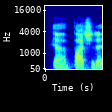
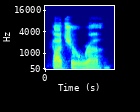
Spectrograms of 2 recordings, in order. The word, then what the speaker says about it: Bachira: R's and L's are pronounced the same in Japanese. Same with B's and V's. So Rin is Rin, and then Bachida is Bachida, not Bachira.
